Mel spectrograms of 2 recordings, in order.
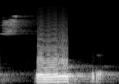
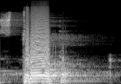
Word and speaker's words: स्तोत्र: क्या पढ़ रहे हैं स्त्रोत स्त्रोत भी नहीं है स त दिन त्र है आप बोल रहे है इसमें तो फिर त आ रहा है देखना हां स्तोत्र हां स्तोत्र उसमें एक लेटर और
